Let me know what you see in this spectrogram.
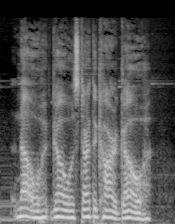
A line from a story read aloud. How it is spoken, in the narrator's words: I yelled frantically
